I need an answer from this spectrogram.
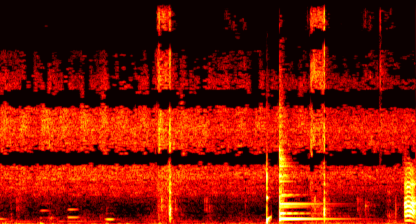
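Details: Short electronic tones, a plop and chiming notes with faint speech, no animal calls heard.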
